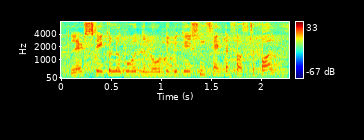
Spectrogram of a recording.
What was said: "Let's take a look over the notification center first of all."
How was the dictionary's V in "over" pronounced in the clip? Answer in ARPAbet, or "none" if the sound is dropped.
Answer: V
